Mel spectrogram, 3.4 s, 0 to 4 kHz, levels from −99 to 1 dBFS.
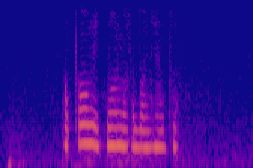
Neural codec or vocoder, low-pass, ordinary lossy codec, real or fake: codec, 24 kHz, 1 kbps, SNAC; 3.6 kHz; Opus, 16 kbps; fake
